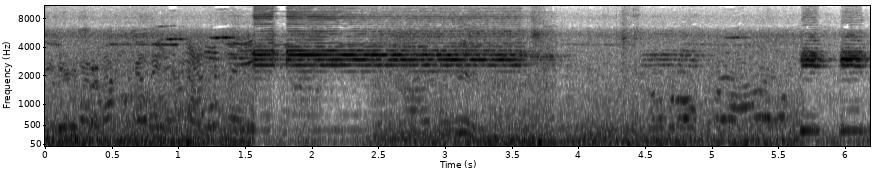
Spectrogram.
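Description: A vehicle horn in stalled street traffic, sounding steadily for about two seconds starting a bit over a second and a half in, with another short honk near the end. Low traffic noise runs underneath, along with voices of people close by.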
